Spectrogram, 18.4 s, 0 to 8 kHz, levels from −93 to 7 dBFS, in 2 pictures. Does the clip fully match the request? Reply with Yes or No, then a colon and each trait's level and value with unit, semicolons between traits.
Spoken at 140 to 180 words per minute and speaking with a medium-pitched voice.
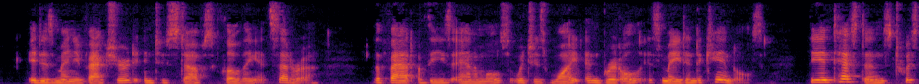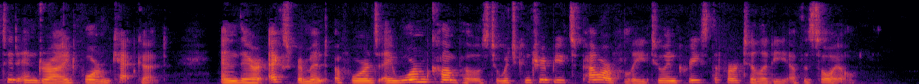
Yes: average, 155 wpm; medium, 170 Hz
